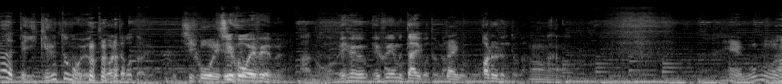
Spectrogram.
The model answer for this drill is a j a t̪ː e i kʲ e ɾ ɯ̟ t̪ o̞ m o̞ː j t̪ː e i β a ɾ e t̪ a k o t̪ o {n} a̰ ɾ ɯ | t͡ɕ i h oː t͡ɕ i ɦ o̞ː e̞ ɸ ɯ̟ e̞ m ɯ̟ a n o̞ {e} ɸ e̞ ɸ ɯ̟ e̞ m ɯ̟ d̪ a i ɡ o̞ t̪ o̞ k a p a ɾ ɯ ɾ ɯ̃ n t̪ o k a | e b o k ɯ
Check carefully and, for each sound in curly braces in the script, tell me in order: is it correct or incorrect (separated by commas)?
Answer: incorrect, correct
